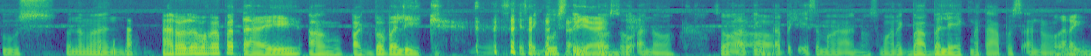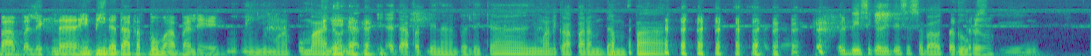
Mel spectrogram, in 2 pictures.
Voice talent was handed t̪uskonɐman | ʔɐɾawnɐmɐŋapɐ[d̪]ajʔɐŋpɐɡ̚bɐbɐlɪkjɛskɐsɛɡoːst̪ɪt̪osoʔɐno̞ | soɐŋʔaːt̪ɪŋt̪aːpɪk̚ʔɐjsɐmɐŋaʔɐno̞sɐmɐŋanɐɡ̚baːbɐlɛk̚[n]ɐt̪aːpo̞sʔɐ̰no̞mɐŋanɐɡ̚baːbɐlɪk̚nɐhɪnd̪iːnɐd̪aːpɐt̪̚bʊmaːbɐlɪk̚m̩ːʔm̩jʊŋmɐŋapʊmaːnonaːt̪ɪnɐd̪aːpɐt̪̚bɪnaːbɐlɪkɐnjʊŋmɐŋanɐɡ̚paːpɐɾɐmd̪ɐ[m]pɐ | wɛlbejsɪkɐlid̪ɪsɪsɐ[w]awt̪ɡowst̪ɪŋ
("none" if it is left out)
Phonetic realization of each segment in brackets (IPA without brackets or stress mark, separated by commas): t̪, m, m, b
